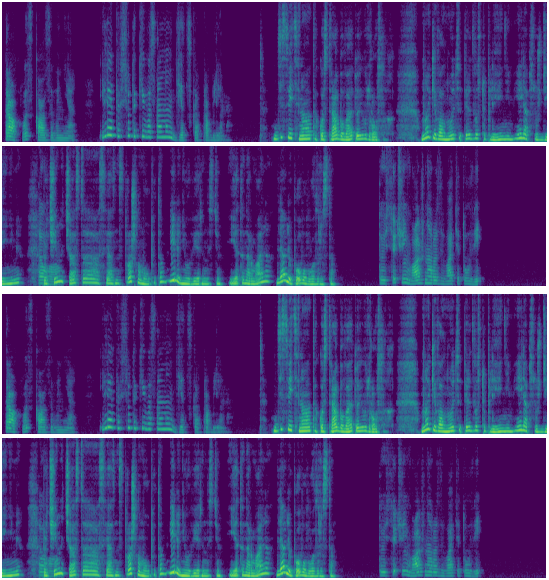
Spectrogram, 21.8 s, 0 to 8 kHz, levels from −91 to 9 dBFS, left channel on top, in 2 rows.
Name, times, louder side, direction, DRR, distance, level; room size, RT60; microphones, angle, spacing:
voice 1, 0.0-1.4 2.0-4.4 11.6-12.1 18.4-20.4, left 2 dB, 85° left, 1.1 m, -32 dB
voice 2, 5.4-17.5, right 2 dB, 20° right, 0.3 m, -19 dB
4.3 x 2.7 x 3.0 m
head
